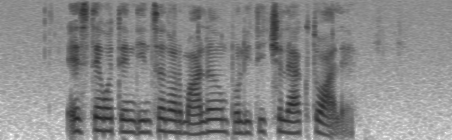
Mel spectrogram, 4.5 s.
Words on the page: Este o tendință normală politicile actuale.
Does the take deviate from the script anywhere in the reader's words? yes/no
yes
